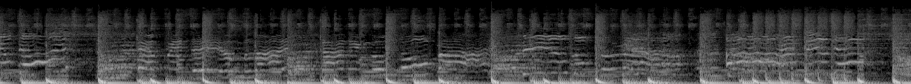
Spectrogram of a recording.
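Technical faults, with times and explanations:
2.87 s and 8.63 s, compressed frames skipped: whole compressed frames went unplayed, dropping around 300 ms and then around 150 ms of audio. Each jump fits a frame length near 21.3 ms.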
